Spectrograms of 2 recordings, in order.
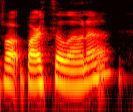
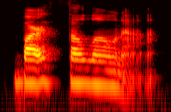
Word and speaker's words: Barcelona: So I told you about this because I myself have visited Barcelona, which is actually how you pronounce it. And I'm very well versed in Spanish. – So Liz, you know this, but there, and it, the, you know, this, And there were some beliefs. There were some beliefs that King Ferdinand was born with a lisp, and that's why it is pronounced Barthelona.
